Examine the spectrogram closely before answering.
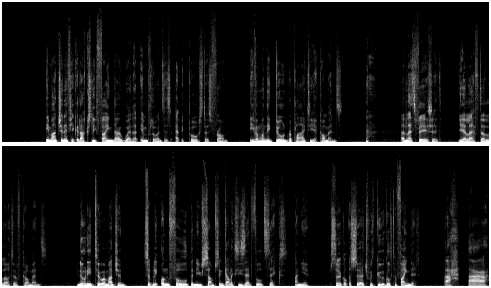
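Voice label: Ad, Newcastle; Samsung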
